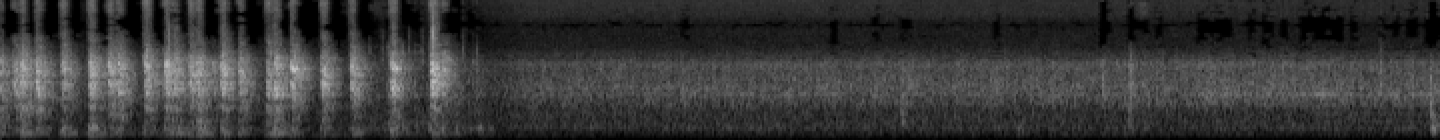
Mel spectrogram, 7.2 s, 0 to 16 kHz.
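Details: LT1 engine: quick, even cranking beats for two seconds, then it stops without firing; it turns over fine but won't catch; crank no start, cause unclear.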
